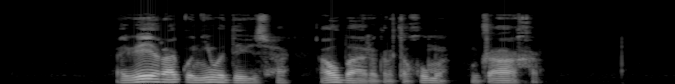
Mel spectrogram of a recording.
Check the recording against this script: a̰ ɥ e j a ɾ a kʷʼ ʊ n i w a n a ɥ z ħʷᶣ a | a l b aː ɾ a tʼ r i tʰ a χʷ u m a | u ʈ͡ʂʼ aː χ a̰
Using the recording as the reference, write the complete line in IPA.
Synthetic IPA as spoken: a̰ ɥ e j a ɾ a kʷʼ ʊ n i w a d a ɥ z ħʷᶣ a | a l b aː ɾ a kʼ r a tʰ a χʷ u m a | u ʈ͡ʂʼ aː χ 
